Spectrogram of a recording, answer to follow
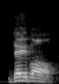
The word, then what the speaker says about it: Daboll: How you pronounce it? Daboll.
